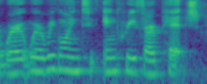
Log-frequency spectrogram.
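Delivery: ordinary delivery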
